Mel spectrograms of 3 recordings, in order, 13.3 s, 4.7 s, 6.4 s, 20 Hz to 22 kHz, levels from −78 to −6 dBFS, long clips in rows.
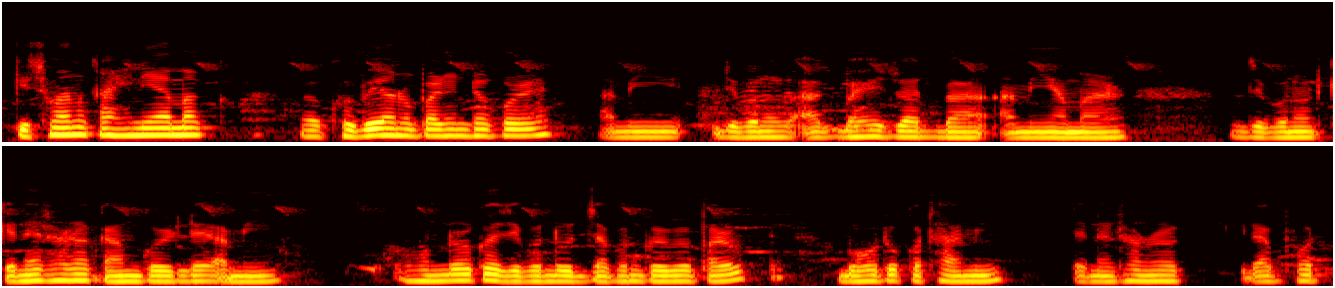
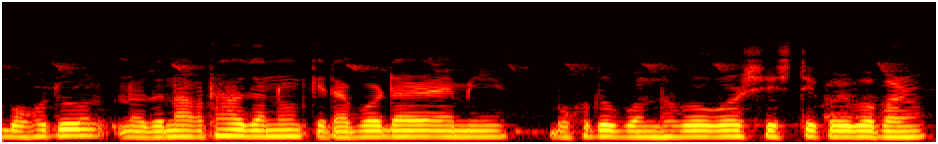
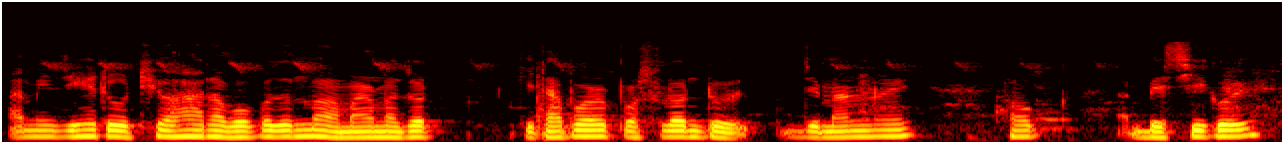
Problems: constant background noise, background conversations at intervals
